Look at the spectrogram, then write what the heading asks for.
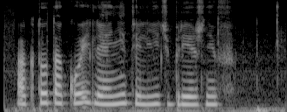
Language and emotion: Russian, neutral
